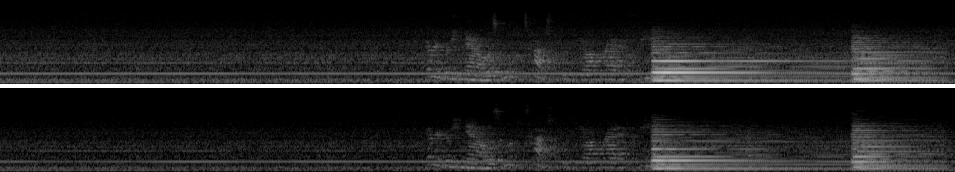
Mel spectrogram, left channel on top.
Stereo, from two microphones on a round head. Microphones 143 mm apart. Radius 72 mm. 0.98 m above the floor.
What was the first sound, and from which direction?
A woman speaking, 45° left (ahead or behind).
